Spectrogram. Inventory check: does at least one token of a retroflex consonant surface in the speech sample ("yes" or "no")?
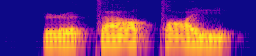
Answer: yes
